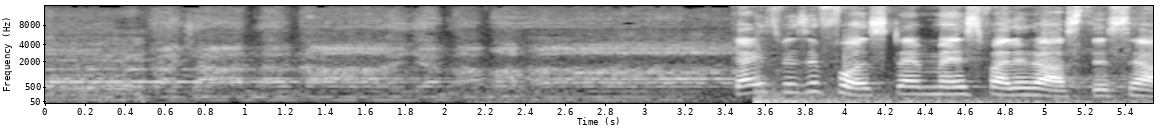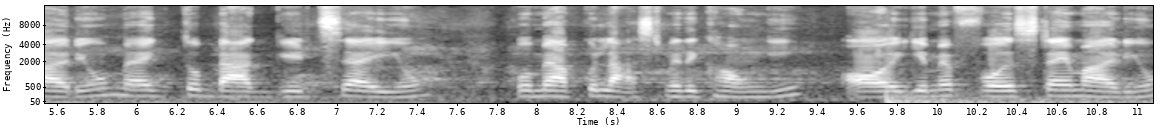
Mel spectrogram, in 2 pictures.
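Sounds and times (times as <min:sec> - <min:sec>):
loud low rumble: 0:00.0 - 0:11.0
mantra chanting: 0:00.0 - 0:11.0.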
